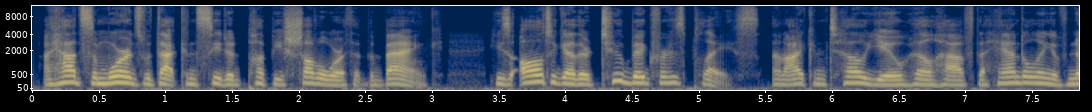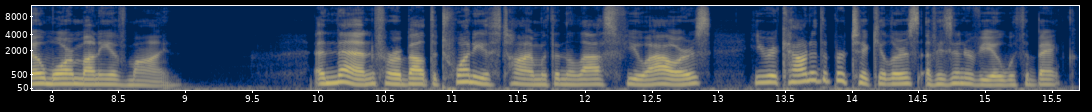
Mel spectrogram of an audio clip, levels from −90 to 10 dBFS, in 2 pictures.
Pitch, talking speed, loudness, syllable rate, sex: 175 Hz, 220 wpm, -18 LUFS, 5.5 syllables/s, female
